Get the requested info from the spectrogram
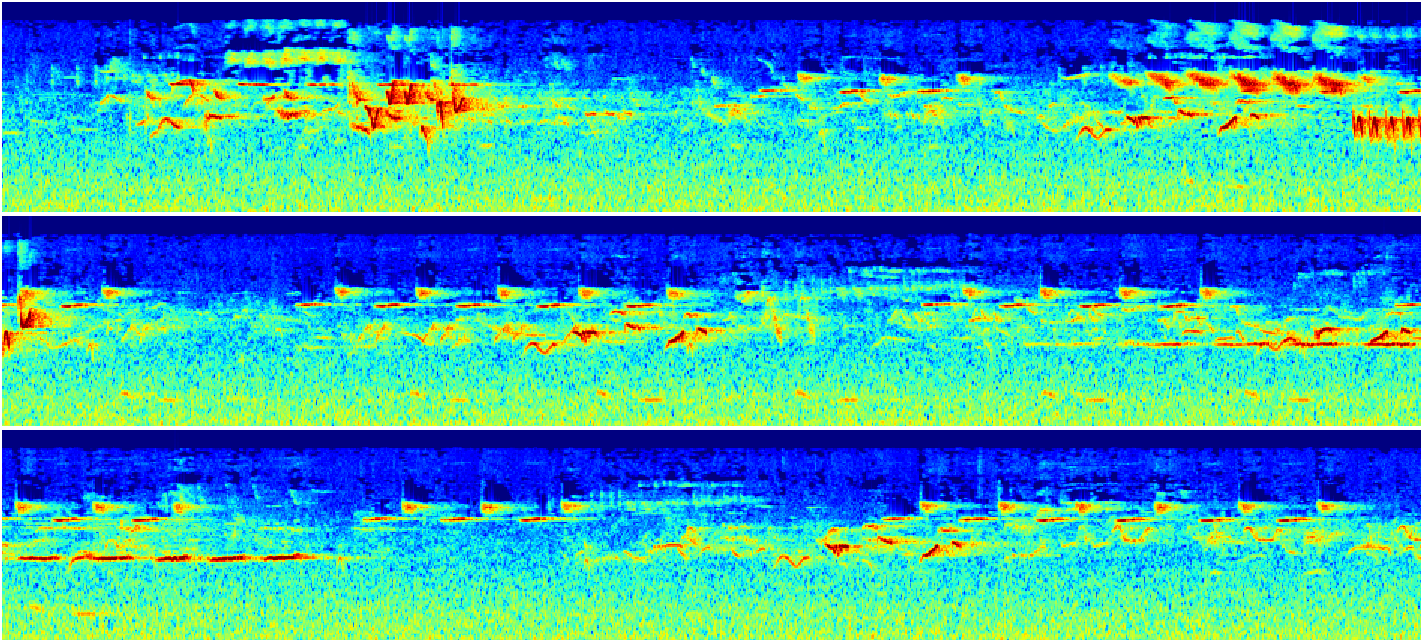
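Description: Birds chirping and singing: many quick high chirps, trills and sweeping whistles, with louder bursts about two and nine seconds in and one held whistle a little past halfway.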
